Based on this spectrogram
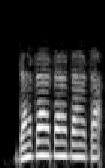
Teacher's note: ラは舌先を反らせ上顎に当てる動きをしています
